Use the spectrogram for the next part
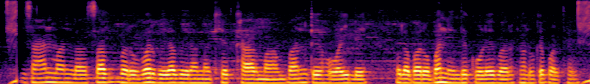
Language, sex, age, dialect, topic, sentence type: Chhattisgarhi, male, 18-24, Eastern, agriculture, statement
